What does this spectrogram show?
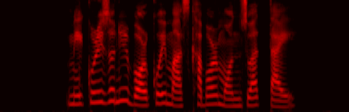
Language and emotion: Assamese, neutral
